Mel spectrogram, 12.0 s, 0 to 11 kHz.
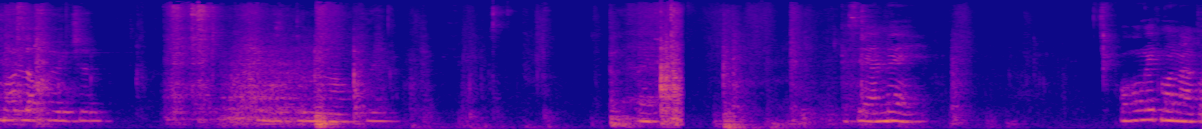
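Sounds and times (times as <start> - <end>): chair scraping across floor: 1.6 - 3.7.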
